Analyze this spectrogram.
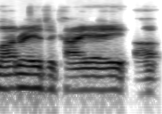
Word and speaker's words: Lanre Ajakaiye: so that and that was a pretty good pronunciation so hello hello everyone lanrey jakaye i'm the president and ceo of 25 bow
